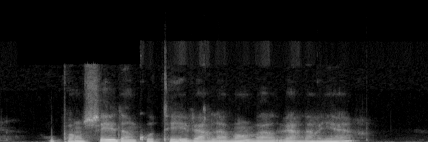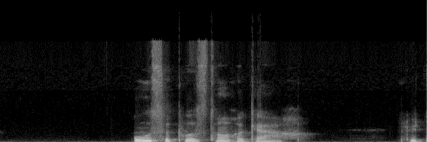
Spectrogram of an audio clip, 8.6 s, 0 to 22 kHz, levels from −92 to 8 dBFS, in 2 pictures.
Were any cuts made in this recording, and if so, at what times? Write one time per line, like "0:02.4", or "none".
none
